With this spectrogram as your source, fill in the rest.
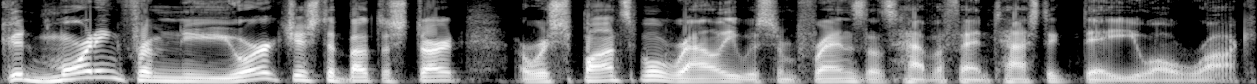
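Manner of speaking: ordinary talk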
